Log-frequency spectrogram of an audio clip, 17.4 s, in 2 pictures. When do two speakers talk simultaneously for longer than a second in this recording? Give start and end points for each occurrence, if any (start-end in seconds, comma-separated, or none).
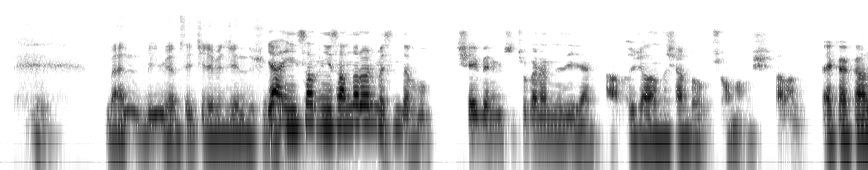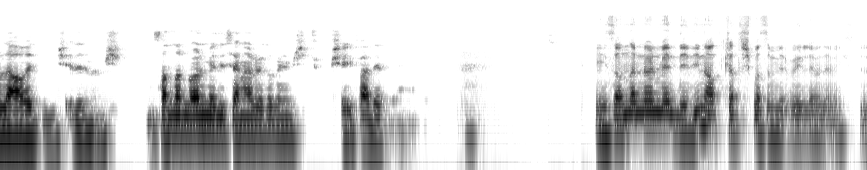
none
